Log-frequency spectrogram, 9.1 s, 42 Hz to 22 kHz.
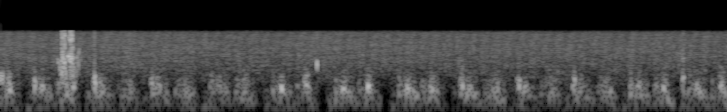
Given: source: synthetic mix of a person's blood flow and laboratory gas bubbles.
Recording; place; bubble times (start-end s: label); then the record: Doppler ultrasound of blood flow; precordium
0.00-0.17 s: bubbles
0.69-1.02 s: bubbles
3.93-4.00 s: bubbles
8.51-8.57 s: bubbles
From the record:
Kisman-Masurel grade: 123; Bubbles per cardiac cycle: 1 to 2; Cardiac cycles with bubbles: 10 to 50%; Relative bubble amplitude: loud (0.450 to 0.775); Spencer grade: 2 (many but less than half of the cardiac periods contain bubble signals, singularly or in groups); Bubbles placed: anywhere in the cardiac cycle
